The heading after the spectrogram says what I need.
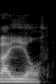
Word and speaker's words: Aiel: I haven't mastered the weave, but I've mastered the pronunciation of Aiel.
